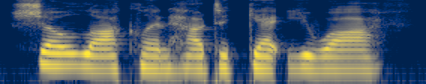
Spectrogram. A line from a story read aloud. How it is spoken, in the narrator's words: Hugh growls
